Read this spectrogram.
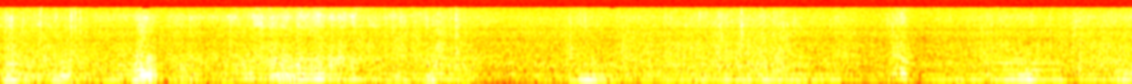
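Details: Colony of honey bees humming inside the hive, an even, dense buzz with overtone bands that wavers slightly in volume, plus a few soft taps.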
